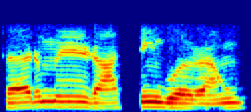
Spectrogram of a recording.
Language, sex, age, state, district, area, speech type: Hindi, male, 18-30, Rajasthan, Karauli, rural, conversation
